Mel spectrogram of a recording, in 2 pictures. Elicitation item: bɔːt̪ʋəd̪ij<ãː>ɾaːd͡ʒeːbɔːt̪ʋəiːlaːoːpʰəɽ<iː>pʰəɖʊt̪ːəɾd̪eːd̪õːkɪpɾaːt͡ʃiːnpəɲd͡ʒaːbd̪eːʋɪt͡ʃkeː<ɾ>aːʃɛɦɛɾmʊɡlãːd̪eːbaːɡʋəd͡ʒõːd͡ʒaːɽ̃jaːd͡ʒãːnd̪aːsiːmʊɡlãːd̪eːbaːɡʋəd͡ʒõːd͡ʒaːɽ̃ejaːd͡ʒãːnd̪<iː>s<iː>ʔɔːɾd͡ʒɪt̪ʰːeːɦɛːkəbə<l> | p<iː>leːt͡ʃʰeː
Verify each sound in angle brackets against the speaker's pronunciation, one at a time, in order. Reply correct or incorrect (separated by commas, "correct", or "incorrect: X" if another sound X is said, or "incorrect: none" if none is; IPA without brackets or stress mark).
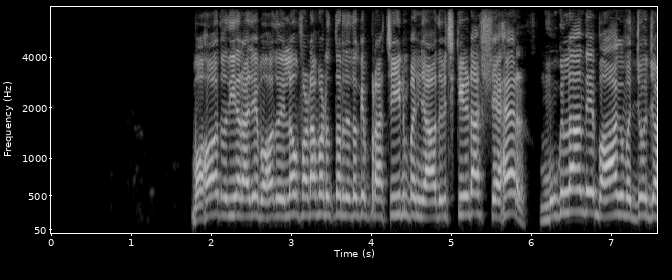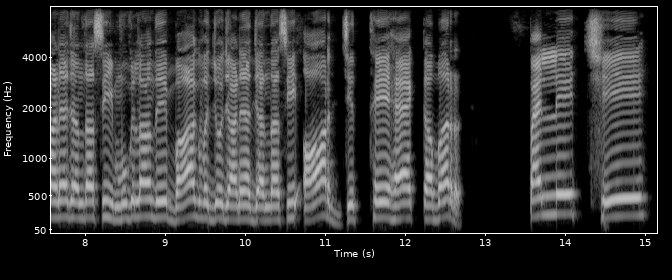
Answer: incorrect: aː, incorrect: aː, incorrect: ɽ, incorrect: aː, correct, incorrect: ɾ, incorrect: ɛː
